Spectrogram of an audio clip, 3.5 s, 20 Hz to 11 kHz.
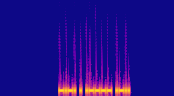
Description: Morse code, heard as a keyed tone, about 39 wpm, 700 Hz. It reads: CE1L
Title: DXCC-100 Call Signs - 4 Characters - 40wpm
